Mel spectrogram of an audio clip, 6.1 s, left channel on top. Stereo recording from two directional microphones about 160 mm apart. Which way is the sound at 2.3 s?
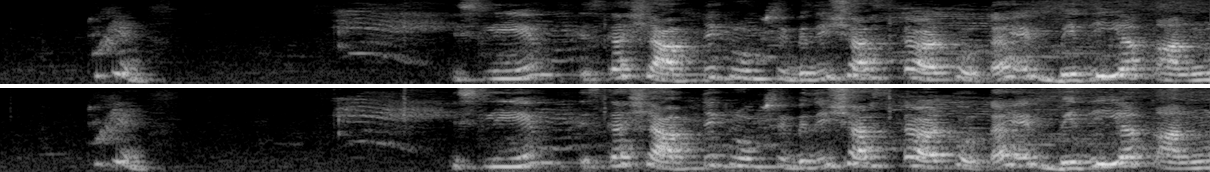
25° right (ahead or behind).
